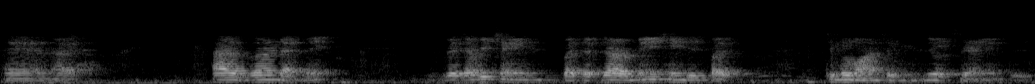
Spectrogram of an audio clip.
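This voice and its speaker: A young man of graduating age gives a short speech in a slightly deep voice. He halts often, restarting words and repeating phrases. The sound is very echoey and picked up from a distance, with a little noise. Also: steady tone, warm tone, muffled recording. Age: late teens, young adult. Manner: halting, stumbles over words and repeats phrases. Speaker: graduating senior giving a speech. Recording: very echoey hall, distant mic, faint noise.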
